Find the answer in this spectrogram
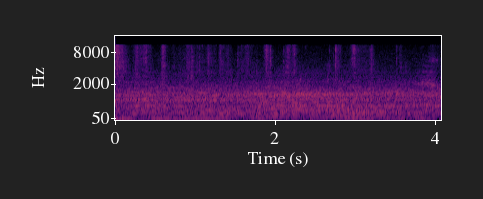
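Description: Faint rustling and scratching of origami paper being folded and creased by hand.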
